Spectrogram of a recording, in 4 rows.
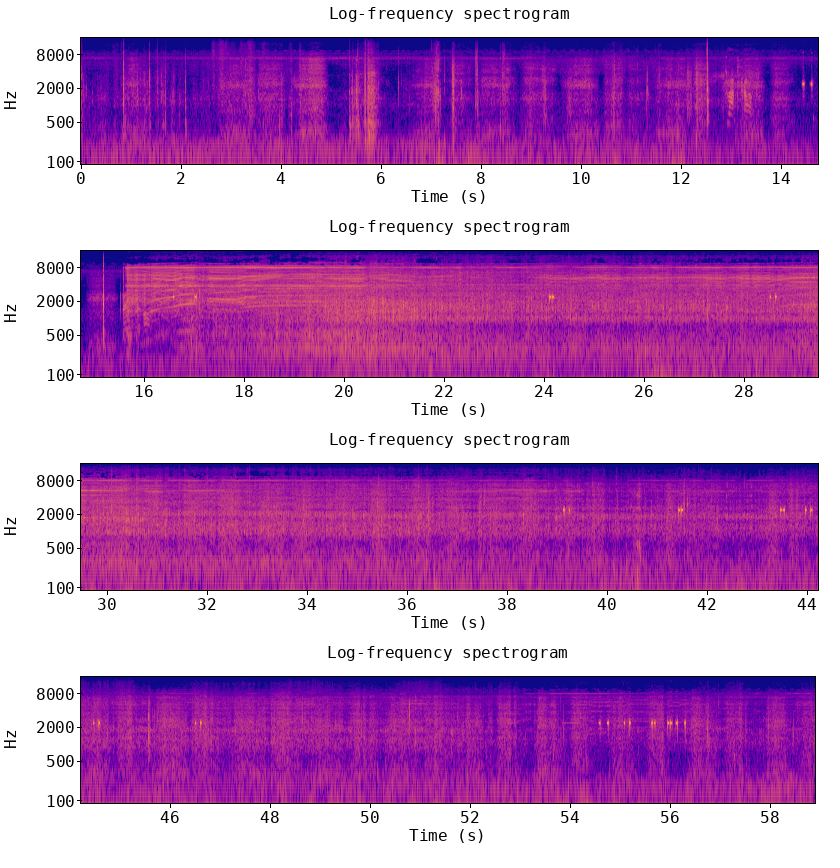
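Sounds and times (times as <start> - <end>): faint high whine: 0.0 - 58.9
model plane motor and propeller: 0.0 - 58.9
short high beeps: 14.4 - 14.7, 28.4 - 28.8, 39.1 - 39.4, 41.4 - 41.6, 43.4 - 44.7, 46.5 - 46.7, 54.5 - 56.4.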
